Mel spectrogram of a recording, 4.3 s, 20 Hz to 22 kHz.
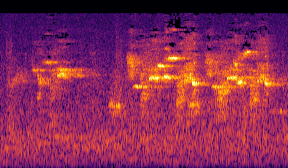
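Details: In Ubon Ratchathani, Thailand, on 24 October 2021, a black-collared starling gives bright, high chirps and squeaky notes, building to a busy chattering run in the second half.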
